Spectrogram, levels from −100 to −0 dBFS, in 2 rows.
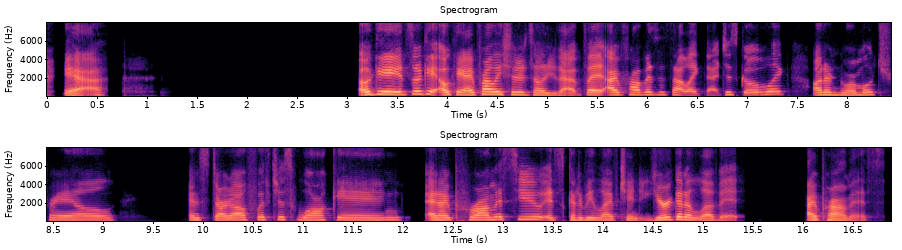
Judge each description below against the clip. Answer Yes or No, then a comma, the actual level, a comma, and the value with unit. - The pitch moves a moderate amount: Yes, average, 3.0 semitones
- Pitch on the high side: Yes, high, 235 Hz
